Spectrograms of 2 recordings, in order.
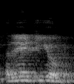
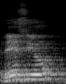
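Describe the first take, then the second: First: The middle consonant is pronounced as 't'. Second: The middle consonant is pronounced as 'sh'. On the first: The speaker calls it wrong. "ना कि ना कि रेटियो" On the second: The speaker calls it right. "इसको क्या बोलेंगे रेशियो"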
